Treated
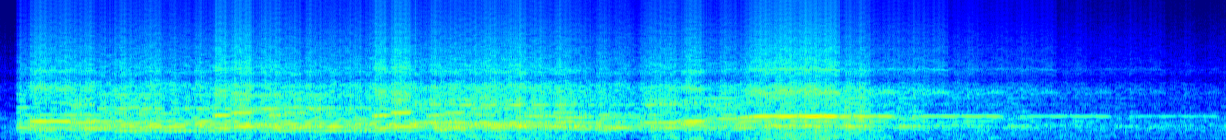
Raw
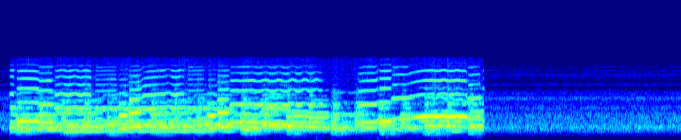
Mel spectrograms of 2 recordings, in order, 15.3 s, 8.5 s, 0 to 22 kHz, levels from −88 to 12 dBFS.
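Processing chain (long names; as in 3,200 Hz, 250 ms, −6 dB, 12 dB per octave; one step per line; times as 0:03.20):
noise in a band 35–560 Hz −55 dBFS
sample-rate reduction 2,200 Hz, jitter 20%
time stretch by overlap-add 1.8×, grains 125 ms
delay that swaps between a low-pass and a high-pass 677 ms, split 1,400 Hz, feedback 70%, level −7 dB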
